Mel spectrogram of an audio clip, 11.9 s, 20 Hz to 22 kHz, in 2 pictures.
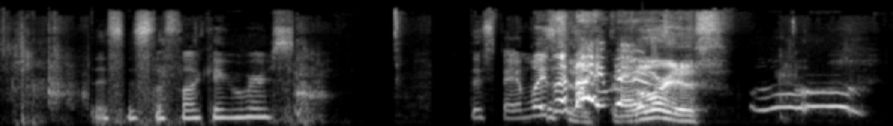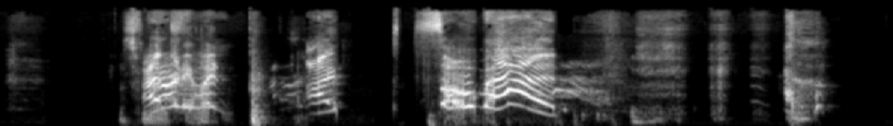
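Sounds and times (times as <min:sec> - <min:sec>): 
speech: 0:00.6 - 0:02.2, 0:03.1 - 0:04.9, 0:06.8 - 0:10.5, 0:11.2 - 0:11.4
harsh coughs: 0:09.8 - 0:11.8.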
